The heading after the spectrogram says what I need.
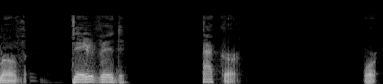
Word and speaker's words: Acer: Because there was a dentist by the name of David Acker, or Acer, A-C-E-R is how it's spelled.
